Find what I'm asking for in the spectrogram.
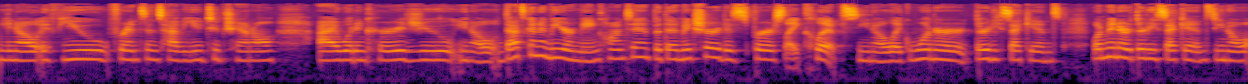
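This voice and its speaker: A young woman with a slightly high voice talks through her solo podcast in a loose, chatty way. She fills her sentences with ums and restarts, and her voice is a little worn, as if she is losing it. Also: dark tone. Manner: chatty, lots of fillers and restarts. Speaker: podcast host. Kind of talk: casual solo podcast talk.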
